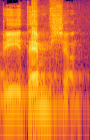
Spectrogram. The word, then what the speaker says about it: redemption: 구속했을 때 명상으로 리뎀션이에요 제 설교를 들으니까 한번 발음해 봅시다 리뎀션 해보세요 시작 리뎀션 그 다음에 명사형은 구속인데 명사는 이제 제가 구속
